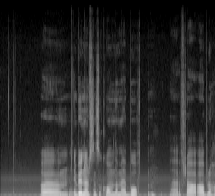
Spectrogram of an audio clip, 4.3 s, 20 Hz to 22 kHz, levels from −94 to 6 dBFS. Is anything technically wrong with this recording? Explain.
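Yes, there is mains buzz under the speech for the whole clip. Switching spikes on the 60 Hz supply produce harmonics reaching several kHz, heard as a raspy buzz around 25 dB down, unlike a smooth, low-pitched hum.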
